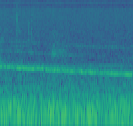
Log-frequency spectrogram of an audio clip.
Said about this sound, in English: There's the only one thing that cuts through, and it's bloody police sirens. Okay. Go away. Okay, he's gone. That dustbin car didn't show up at all, but police sirens do, because I suppose that's what they're designed to do.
